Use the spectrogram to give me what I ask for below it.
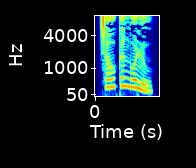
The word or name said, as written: ಚೌಕಂಗೊಳ್ಳು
